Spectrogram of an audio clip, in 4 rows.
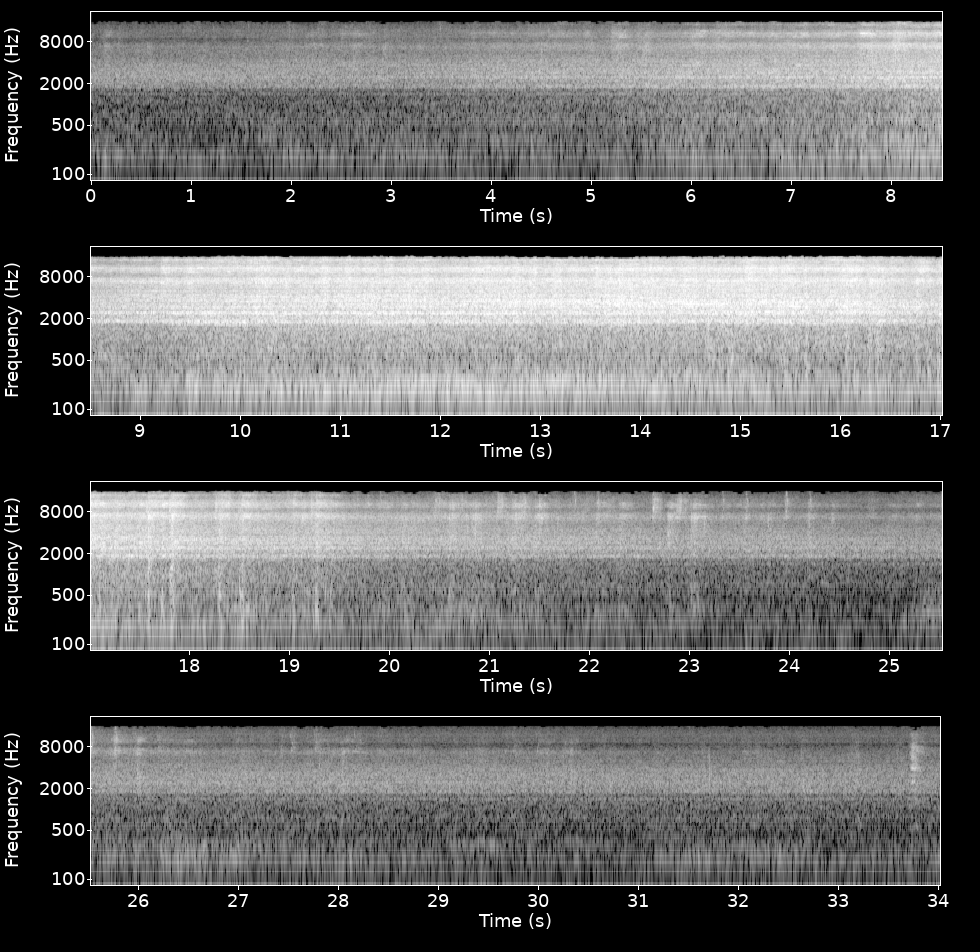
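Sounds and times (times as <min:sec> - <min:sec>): train passing at speed: 0:00.0 - 0:34.0
wheels clicking over rail joints: 0:06.9 - 0:24.5.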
